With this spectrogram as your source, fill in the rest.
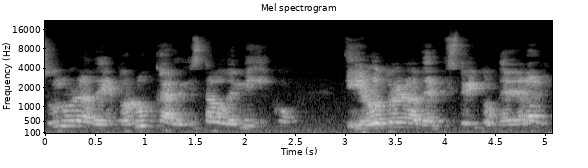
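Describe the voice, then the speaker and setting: Noticeable background noise and audible room echo surround this recording. A man speaks at a moderate pace. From Central Mexico, State of Mexico. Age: 80s+. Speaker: rancher and former cyclist. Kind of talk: interview. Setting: at his ranch. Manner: halting.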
